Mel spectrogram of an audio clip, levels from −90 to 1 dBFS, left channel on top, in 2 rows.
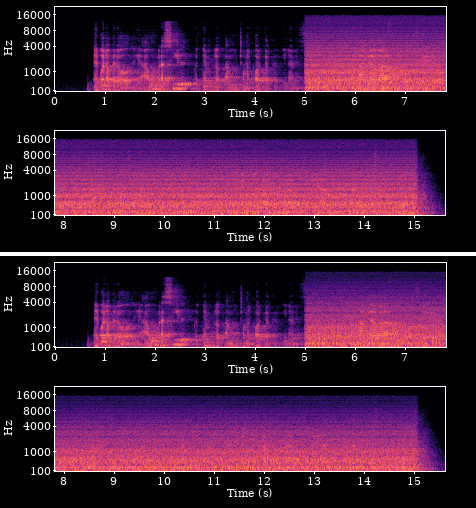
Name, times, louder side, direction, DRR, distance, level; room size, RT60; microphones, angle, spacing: voice 1, 0.8-2.6 2.9-5.4 6.0-10.8 11.4-15.1, left 1 dB, 75° left, 6 dB, 7.1 m, -31 dB
sound 1, 5.0-15.1, left 1 dB, 40° left, 3.6 m, -24 dB
28.5 x 20.5 x 9.3 m, 0.83 s
head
